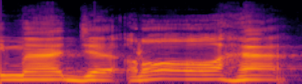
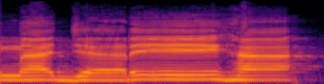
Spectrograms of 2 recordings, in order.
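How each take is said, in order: First: The middle vowel is an open a. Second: The middle vowel is bent toward an e. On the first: This is how the normal rule would read it. "Harusnya dibaca ro" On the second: This is the special reading used in this verse. "Di sini dibaca bismillahi majriha, reha"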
